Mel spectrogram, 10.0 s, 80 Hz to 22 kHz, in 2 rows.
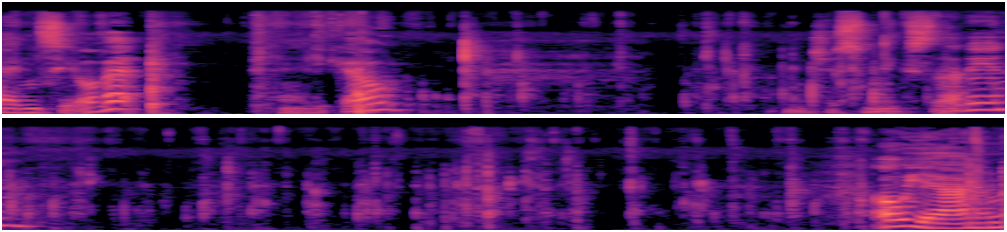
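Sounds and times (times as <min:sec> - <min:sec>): stick scraping plastic tub: 0:00.2 - 0:10.0.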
